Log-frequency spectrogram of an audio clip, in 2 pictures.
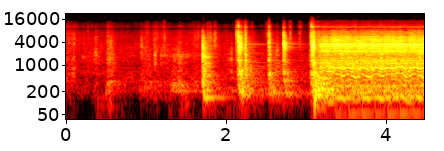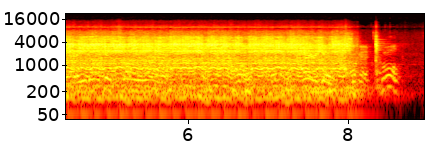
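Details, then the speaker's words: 1965 International 806 Wheatland diesel tractor, sitting since 1995, fuel reaching the pump: steady rhythmic cranking about three beats a second for five seconds, never firing; cranks but no start, air lock to the injectors suspected. "we got some sort pump on the back of the Rd the needle bounced up here too oh good that's nice might be air locked up to the injectors"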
